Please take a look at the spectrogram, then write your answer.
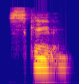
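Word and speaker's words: זקנים: But it is pronounced skanim, Moshe skanim.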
